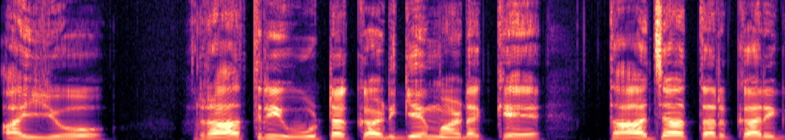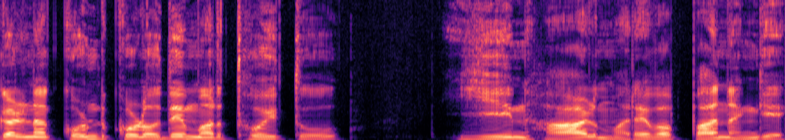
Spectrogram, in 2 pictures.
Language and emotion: Kannada, sad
